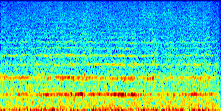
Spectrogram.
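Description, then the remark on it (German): A thin, continuous whine of mosquitoes hovers steadily throughout, with a droning buzz that barely wavers over a hissy outdoor background. No one speaks. “Hört ihr die Moskitos?”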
